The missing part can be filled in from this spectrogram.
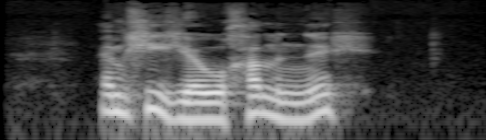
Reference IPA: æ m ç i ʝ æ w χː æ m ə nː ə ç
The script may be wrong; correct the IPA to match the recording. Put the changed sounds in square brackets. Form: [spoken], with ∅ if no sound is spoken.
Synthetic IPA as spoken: æ m ç i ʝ æ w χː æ m ə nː ə ç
